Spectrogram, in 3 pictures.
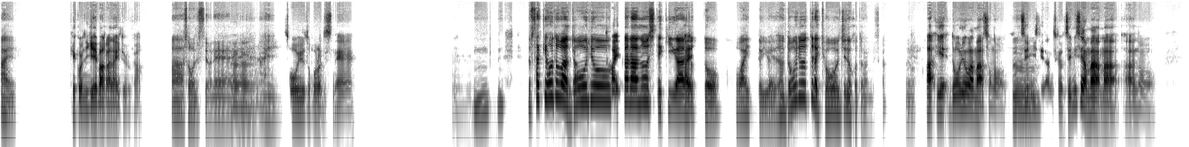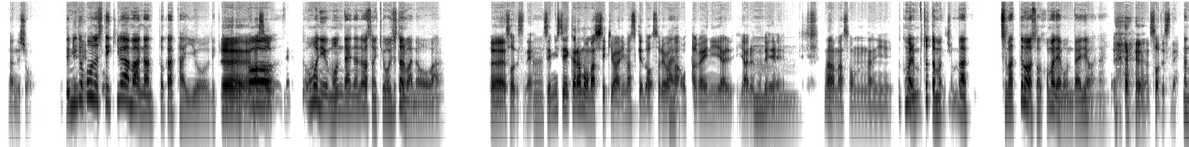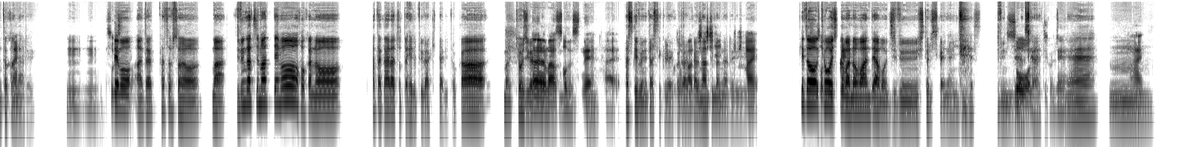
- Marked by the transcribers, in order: tapping; unintelligible speech; other background noise; in English: "ワンオンワン"; put-on voice: "ワンオンワン"; chuckle; in English: "ワンオンワン"; put-on voice: "ワンオンワン"; laughing while speaking: "いないんです"
- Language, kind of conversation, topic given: Japanese, advice, 会議や発表で自信を持って自分の意見を表現できないことを改善するにはどうすればよいですか？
